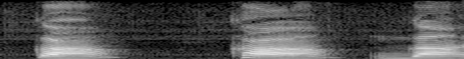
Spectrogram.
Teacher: सबसे ज़्यादा प्रेशर कहाँ पड़ रहा है, कंठ में पड़ रहा है ना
